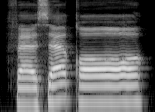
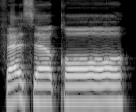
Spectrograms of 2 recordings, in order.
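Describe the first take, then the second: The two takes are said the same way.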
